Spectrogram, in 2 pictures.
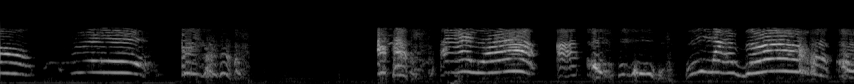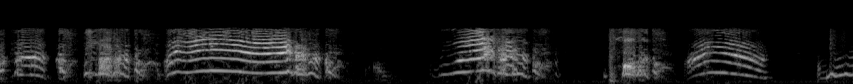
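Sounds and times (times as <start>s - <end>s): high-pitched crying wails: 3.8s - 12.0s.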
